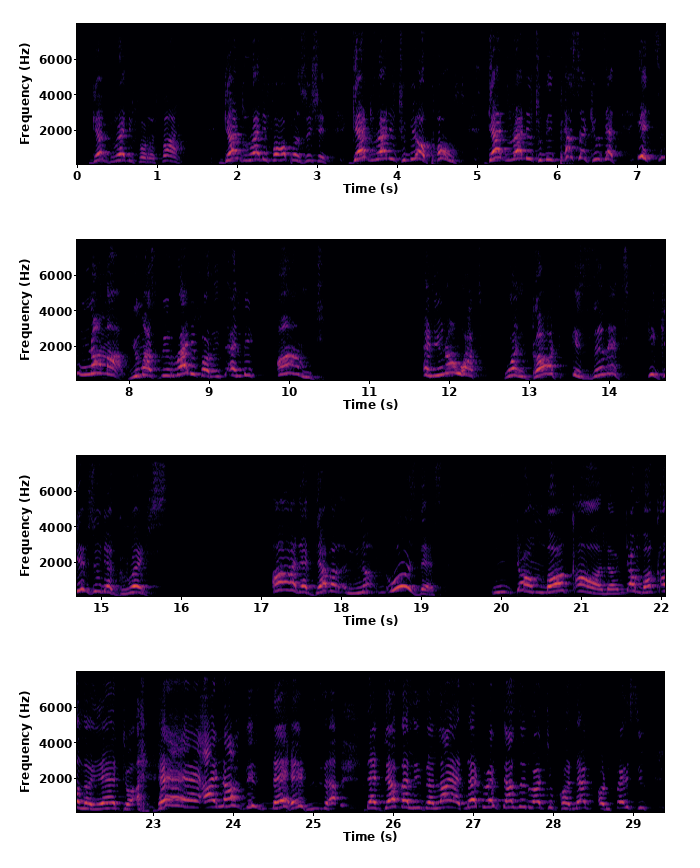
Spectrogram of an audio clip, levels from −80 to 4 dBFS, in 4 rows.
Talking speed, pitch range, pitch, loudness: 145 wpm, 320-405 Hz, 360 Hz, -41 LUFS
